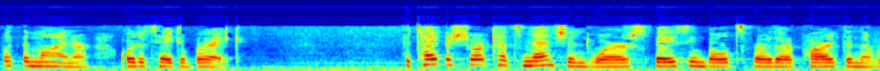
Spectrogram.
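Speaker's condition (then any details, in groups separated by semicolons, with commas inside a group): No condition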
